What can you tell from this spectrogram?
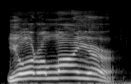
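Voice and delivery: a light mock of the Quraysh; Quraysh accusing. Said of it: "the Quraysh used to call Muhammad".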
